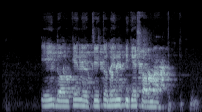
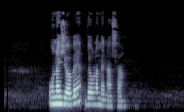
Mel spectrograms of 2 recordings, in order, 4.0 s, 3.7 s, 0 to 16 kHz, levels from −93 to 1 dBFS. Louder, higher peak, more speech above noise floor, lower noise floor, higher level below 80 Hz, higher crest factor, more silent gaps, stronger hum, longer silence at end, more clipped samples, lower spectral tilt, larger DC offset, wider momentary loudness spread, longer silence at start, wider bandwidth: second, -27 LUFS vs -22 LUFS; second, -12 dBFS vs -2 dBFS; about the same, 48 dB vs 50 dB; first, -76 dBFS vs -71 dBFS; first, -68 dBFS vs -78 dBFS; second, 16 dB vs 22 dB; neither; neither; second, 0.1 s vs 1.15 s; neither; about the same, -5.5 dB/octave vs -6.5 dB/octave; neither; second, 8 LU vs 19 LU; second, 0.85 s vs 1 s; about the same, 11.5 kHz vs 11.5 kHz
